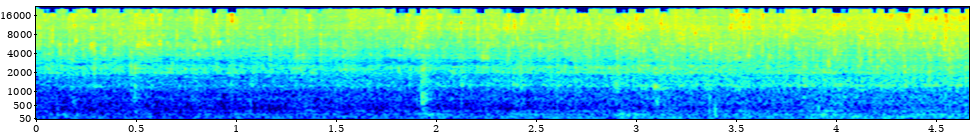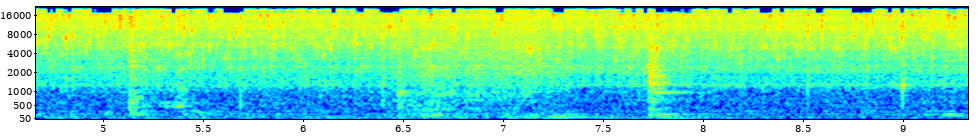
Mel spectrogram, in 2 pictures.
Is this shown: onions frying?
yes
